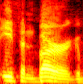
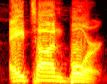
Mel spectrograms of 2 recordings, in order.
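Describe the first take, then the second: First: The name sounds like Ethan Berg. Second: The name sounds like Eitan Borg. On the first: This is how the spelling reads. The speaker calls it wrong. "it reads as Ethan Berg" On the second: This is how the bearer says it. The speaker calls it right. "but it's actually Eitan Borg"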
